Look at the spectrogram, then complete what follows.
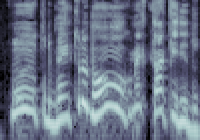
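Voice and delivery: high, syrupy customer-service greeting; sugary clerk. Retold or imitated. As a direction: play the overly sweet receptionist. Mimicking the sweet consulate clerk.

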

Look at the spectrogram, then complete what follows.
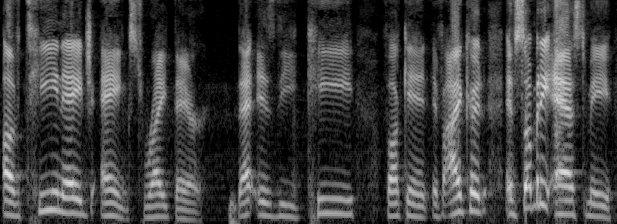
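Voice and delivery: ordinary delivery

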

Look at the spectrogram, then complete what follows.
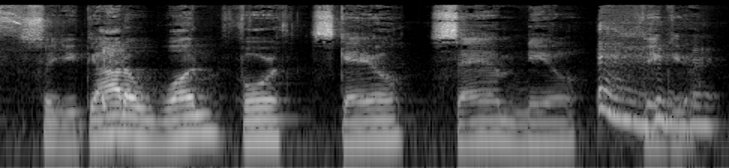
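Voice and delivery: slow, low wrestling promo drawl; Scott Hall. Pretend. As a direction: cut a lazy heel promo, slow and low. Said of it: "That's such a bad Scott Hall impression".

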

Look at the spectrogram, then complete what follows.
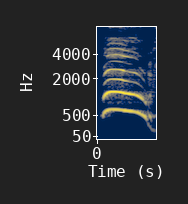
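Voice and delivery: loud, high celebratory woo; cheering whoop. Real, not acted. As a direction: let out a big high whoop for the new supporter. Cheering a new patron.

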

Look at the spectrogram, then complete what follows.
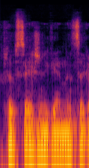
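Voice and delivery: ordinary talk

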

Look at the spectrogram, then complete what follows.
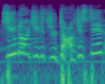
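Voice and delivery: high, mock-outraged scolding; scolding scream. Retelling a lady scolding a dog owner, mock scream. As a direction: imitate an angry stranger telling someone off. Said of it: "screaming at me".

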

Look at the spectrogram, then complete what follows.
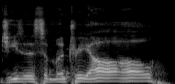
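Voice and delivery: slow, stretched Montreal; drawn-out title echo. Pretend. Co-host echoes the movie title, slow and drawn out. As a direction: draw out the last word of "Jesus of Montreal".

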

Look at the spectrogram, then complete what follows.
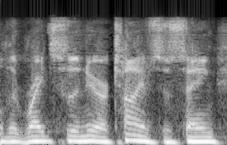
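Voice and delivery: normal talking voice

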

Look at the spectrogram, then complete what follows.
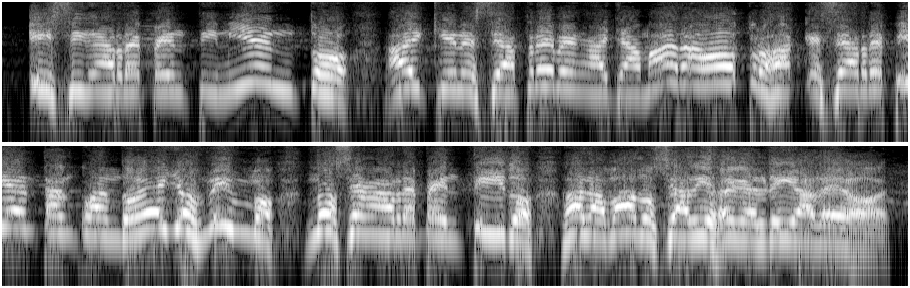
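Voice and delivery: driving, repetitive pulpit cadence; preaching at full force. Real, not acted. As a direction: hammer each phrase to the congregation. Predica a plena fuerza. (prédica enérgica a plena voz)

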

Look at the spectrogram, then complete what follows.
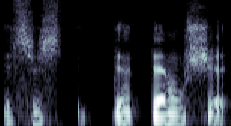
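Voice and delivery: ordinary delivery

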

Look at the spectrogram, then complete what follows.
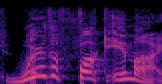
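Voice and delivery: high, slow mock bewilderment; bewildered. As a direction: stretch it out in comic disbelief. Bewildered reaction on day two.

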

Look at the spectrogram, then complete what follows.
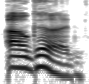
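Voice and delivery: dry, unimpressed delivery; deadpan. A narrator's reading. Kit reacting to being sealed in, deadpan. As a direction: say it with understated resignation. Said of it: "Kit deadpanned".

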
